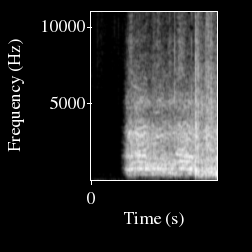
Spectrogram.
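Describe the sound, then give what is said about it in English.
Rubber bullets and tear gas canisters exploding as Bolivian police fire on protesters trying to break into the National Electoral Court in the capital: a sudden, loud, roaring wall of noise with crowd shouting and sharp bangs near the end. “Monday evening, Bolivia's police shot back at protesters as they tried to break into the National Electoral Court. The sound of rubber bullets and tear gas canisters exploding rocked the capital”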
